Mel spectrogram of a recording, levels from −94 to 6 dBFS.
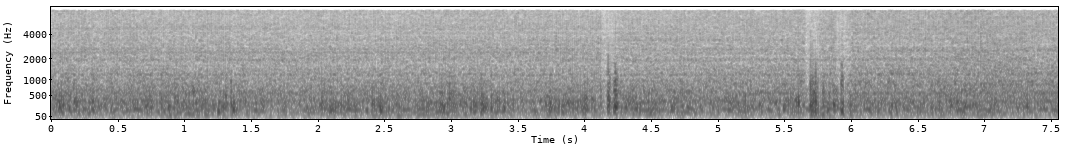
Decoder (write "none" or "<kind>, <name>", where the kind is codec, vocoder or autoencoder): vocoder, WaveNeXt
